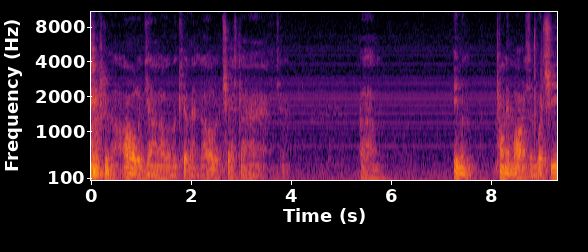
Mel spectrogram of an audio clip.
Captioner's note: coughs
